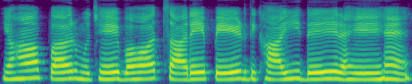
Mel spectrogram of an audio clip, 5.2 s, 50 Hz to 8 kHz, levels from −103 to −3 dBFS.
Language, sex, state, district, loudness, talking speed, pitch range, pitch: Hindi, female, Madhya Pradesh, Katni, -12 LUFS, 115 wpm, 230-245 Hz, 235 Hz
